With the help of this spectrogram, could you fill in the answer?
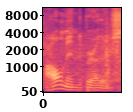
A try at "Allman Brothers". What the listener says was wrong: Almond. Not a D on the end.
